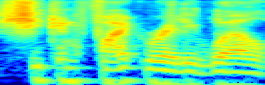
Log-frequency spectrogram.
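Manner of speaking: loud, hushed stage whisper meant to carry. Voicing a character introducing a fighter to a child: loud whisper. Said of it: "but in a loud whisper says".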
